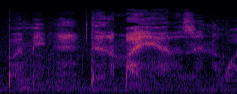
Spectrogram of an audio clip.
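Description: A person whispering close to the microphone: breathy, hushed speech with no voiced pitch.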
